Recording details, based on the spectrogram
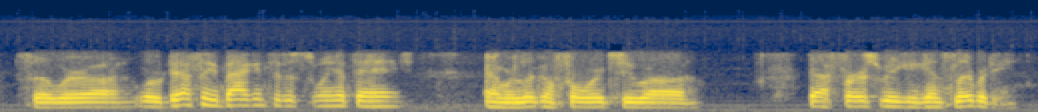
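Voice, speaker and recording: A man speaks very fast with a fairly high pitch. His intonation stays fairly even. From Frederick County, Maryland. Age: 50s. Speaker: high school football coach. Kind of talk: radio interview.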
